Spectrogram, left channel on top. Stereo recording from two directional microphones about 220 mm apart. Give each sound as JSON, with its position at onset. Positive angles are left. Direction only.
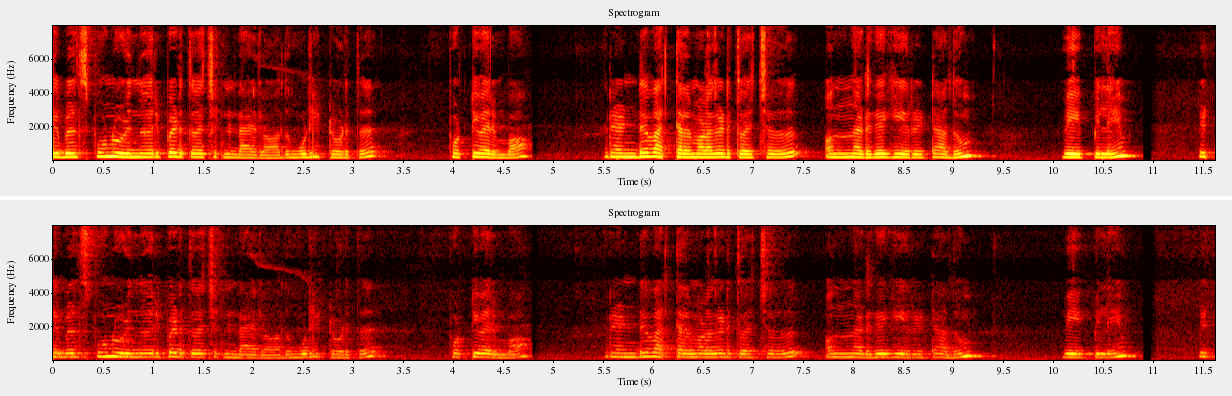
{"t": 0.1, "sound": "speech", "side_deg": 45}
